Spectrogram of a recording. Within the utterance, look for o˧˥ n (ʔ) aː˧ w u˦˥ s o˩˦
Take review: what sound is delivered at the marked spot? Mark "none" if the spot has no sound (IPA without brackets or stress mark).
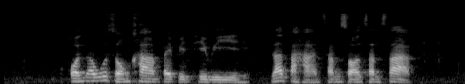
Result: ʔ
